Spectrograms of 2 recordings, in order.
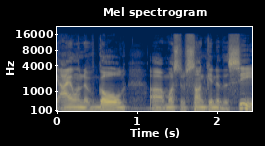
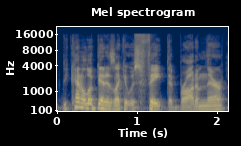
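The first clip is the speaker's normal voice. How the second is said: ordinary delivery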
